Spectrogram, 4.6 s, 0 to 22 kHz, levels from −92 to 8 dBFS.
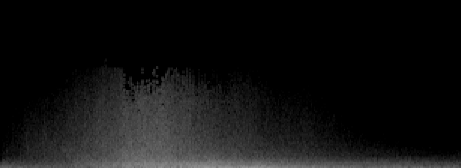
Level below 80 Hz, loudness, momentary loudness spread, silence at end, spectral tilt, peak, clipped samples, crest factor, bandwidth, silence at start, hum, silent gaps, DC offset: -70 dBFS; -42 LUFS; 19 LU; 0 s; -5.5 dB/octave; -28 dBFS; under 0.1%; 16 dB; 13 kHz; 0 s; none; none; under 0.1%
